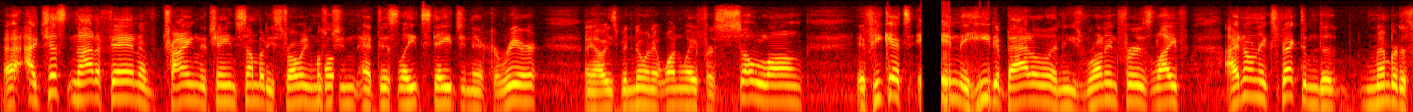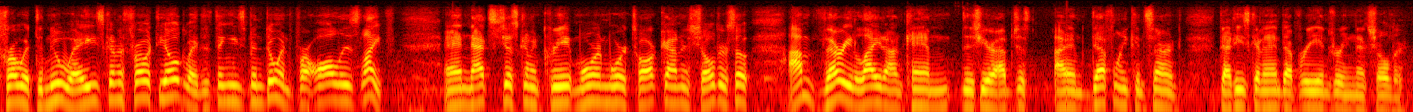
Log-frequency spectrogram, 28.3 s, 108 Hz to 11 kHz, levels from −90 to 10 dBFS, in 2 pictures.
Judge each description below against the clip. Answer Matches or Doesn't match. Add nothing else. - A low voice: Doesn't match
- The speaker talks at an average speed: Doesn't match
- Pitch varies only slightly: Doesn't match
